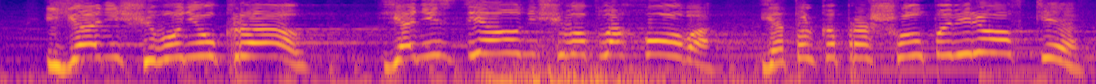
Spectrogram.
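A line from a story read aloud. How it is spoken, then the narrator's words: Small boy shouting. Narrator (Russian): Маленький циркач закричал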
